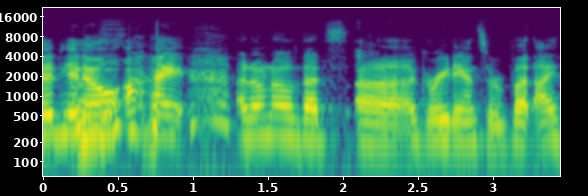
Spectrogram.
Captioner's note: laughing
